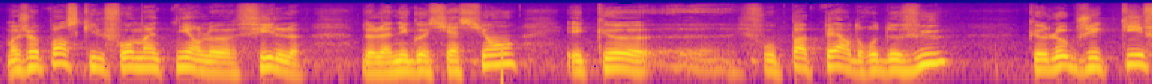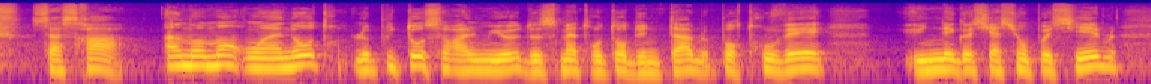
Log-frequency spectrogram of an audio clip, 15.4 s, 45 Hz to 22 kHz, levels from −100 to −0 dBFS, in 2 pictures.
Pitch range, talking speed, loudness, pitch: 130-170 Hz, 180 wpm, -15 LUFS, 145 Hz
